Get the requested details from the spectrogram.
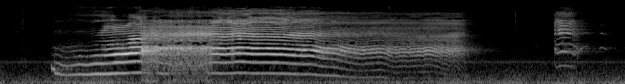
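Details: A sudden, loud, high-pitched wail, held for several seconds then falling away: a 9-month-old baby's sharp pain cry during manual ear piercing with a syringe needle.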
